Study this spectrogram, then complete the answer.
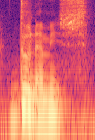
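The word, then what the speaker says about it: δύναμις: justamente com essas letras, mas que a sua pronúncia é muito similar a dizer dunamis, que significa, traduzido a português, poder ou capacidade de fazer algo.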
